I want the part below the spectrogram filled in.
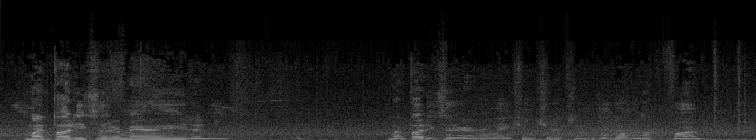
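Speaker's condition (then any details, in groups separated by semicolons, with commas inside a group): Parkinson's disease; young onset, uncontrollable shaking, deep brain stimulation implant; onset at 38, now 45, stimulator recently activated, progressively worsening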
